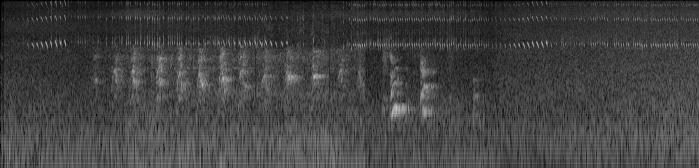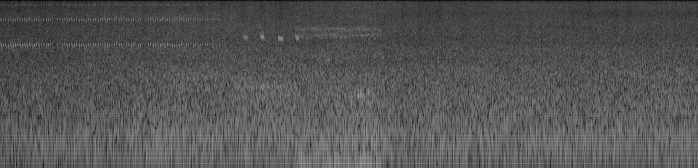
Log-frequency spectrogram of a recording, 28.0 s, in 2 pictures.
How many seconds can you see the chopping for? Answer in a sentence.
You can't hear the chopping here.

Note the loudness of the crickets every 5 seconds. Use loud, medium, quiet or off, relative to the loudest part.
loud, loud, loud, loud, loud, off.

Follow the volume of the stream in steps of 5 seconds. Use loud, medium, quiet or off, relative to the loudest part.
quiet, quiet, medium, loud, loud, loud.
